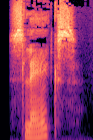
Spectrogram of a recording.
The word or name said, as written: slacks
